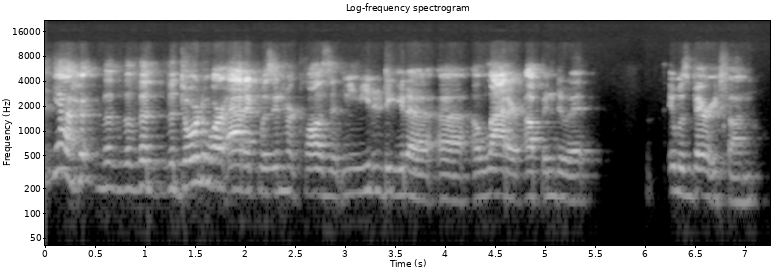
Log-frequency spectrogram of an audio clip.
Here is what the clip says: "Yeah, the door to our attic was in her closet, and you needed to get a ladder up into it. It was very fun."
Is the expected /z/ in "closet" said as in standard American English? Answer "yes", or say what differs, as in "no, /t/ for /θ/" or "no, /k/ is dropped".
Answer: yes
